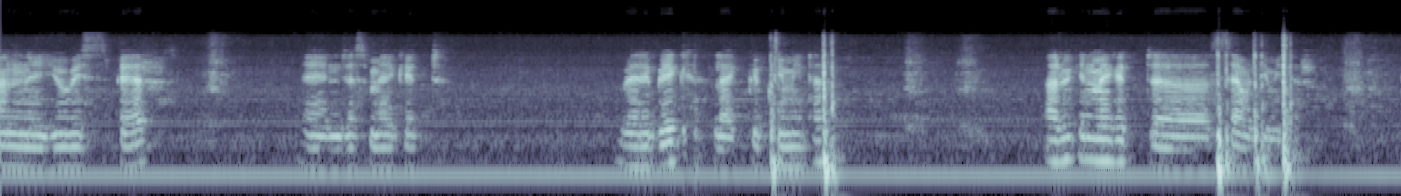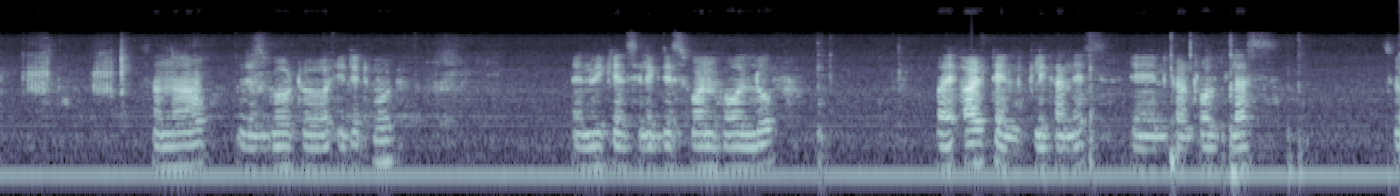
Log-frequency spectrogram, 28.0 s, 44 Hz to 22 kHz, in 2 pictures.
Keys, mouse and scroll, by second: 3.1 click, 5.2 click, 10.7 click, 14.4-15.1 scroll down 4, 15.1-16.0 scroll down 7, 16.0 middle click, 16.0-17.4 scroll down 3, 17.4 click, 23.0 alt+click, 26.3 ctrl+KP_Add.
